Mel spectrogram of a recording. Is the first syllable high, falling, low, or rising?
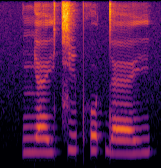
low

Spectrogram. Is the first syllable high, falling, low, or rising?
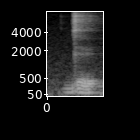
low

